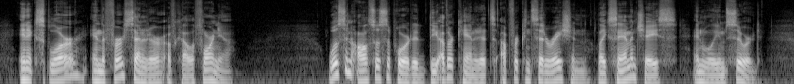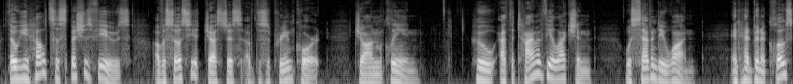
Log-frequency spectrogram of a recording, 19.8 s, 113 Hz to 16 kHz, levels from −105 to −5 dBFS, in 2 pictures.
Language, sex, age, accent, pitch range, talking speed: English, male, 40-59, American, 85-140 Hz, 155 wpm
